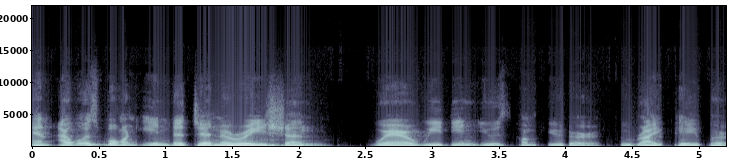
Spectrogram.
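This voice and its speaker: Speaking at a fairly slow pace with a Thai accent, a man has a high pitch and a dark, mellow tone, recorded with a dry, close sound and no echo. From Thailand, Chiang Mai. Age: 50s. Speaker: academic keynote speaker. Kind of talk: keynote lecture. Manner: deliberately slow.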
